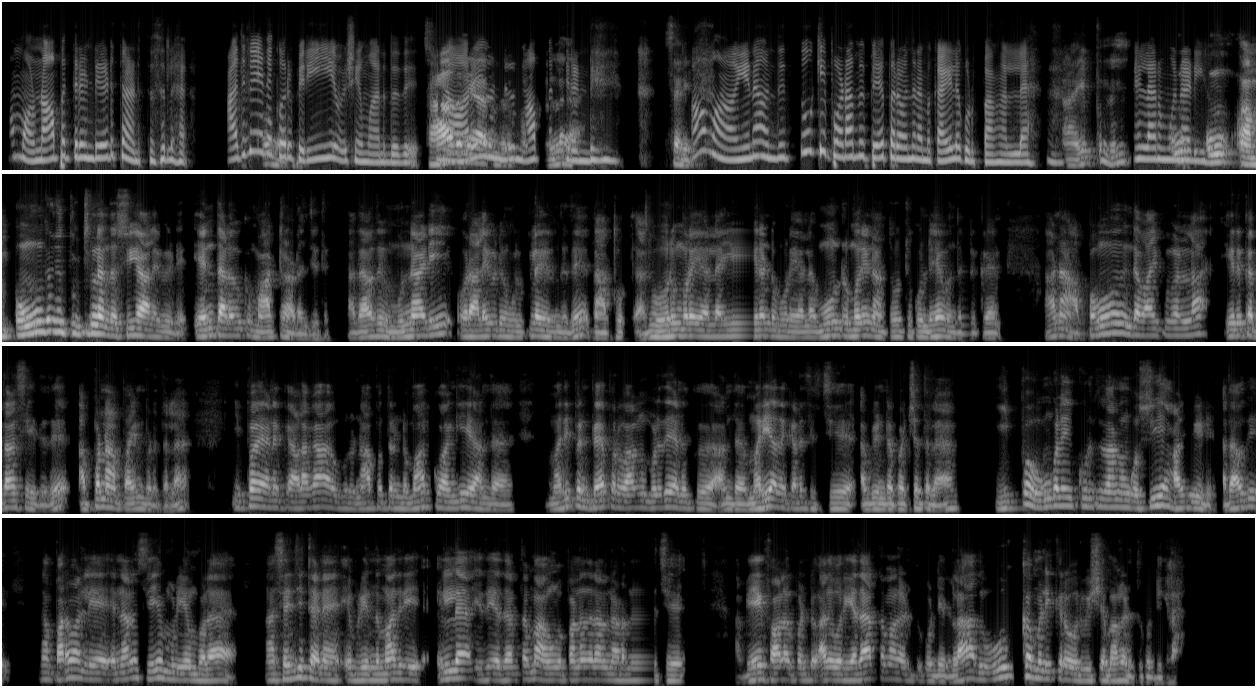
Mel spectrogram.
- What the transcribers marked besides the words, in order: drawn out: "பெரிய"; chuckle; other noise; unintelligible speech; chuckle; unintelligible speech; unintelligible speech; unintelligible speech; other background noise; in English: "ஃபாலோ"
- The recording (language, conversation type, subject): Tamil, podcast, உங்கள் முதல் தோல்வி அனுபவம் என்ன, அதிலிருந்து நீங்கள் என்ன கற்றுக்கொண்டீர்கள்?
